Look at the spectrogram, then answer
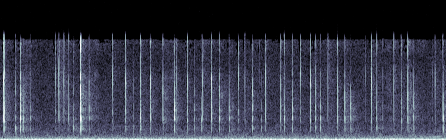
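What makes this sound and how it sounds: Long nails tap and scratch across the body of a full glass pickle jar with a paper label. A rapid, irregular run of quiet, bright clicks and short scratches plays over a steady low hum.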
